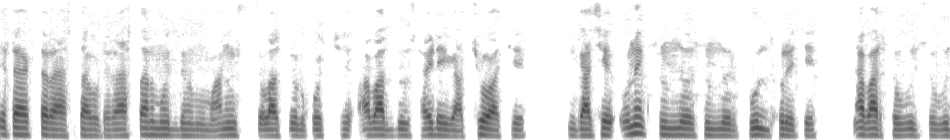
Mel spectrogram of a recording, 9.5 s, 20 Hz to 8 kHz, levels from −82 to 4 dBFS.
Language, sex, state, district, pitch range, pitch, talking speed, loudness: Bengali, male, West Bengal, Purulia, 125-135 Hz, 130 Hz, 150 wpm, -31 LUFS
